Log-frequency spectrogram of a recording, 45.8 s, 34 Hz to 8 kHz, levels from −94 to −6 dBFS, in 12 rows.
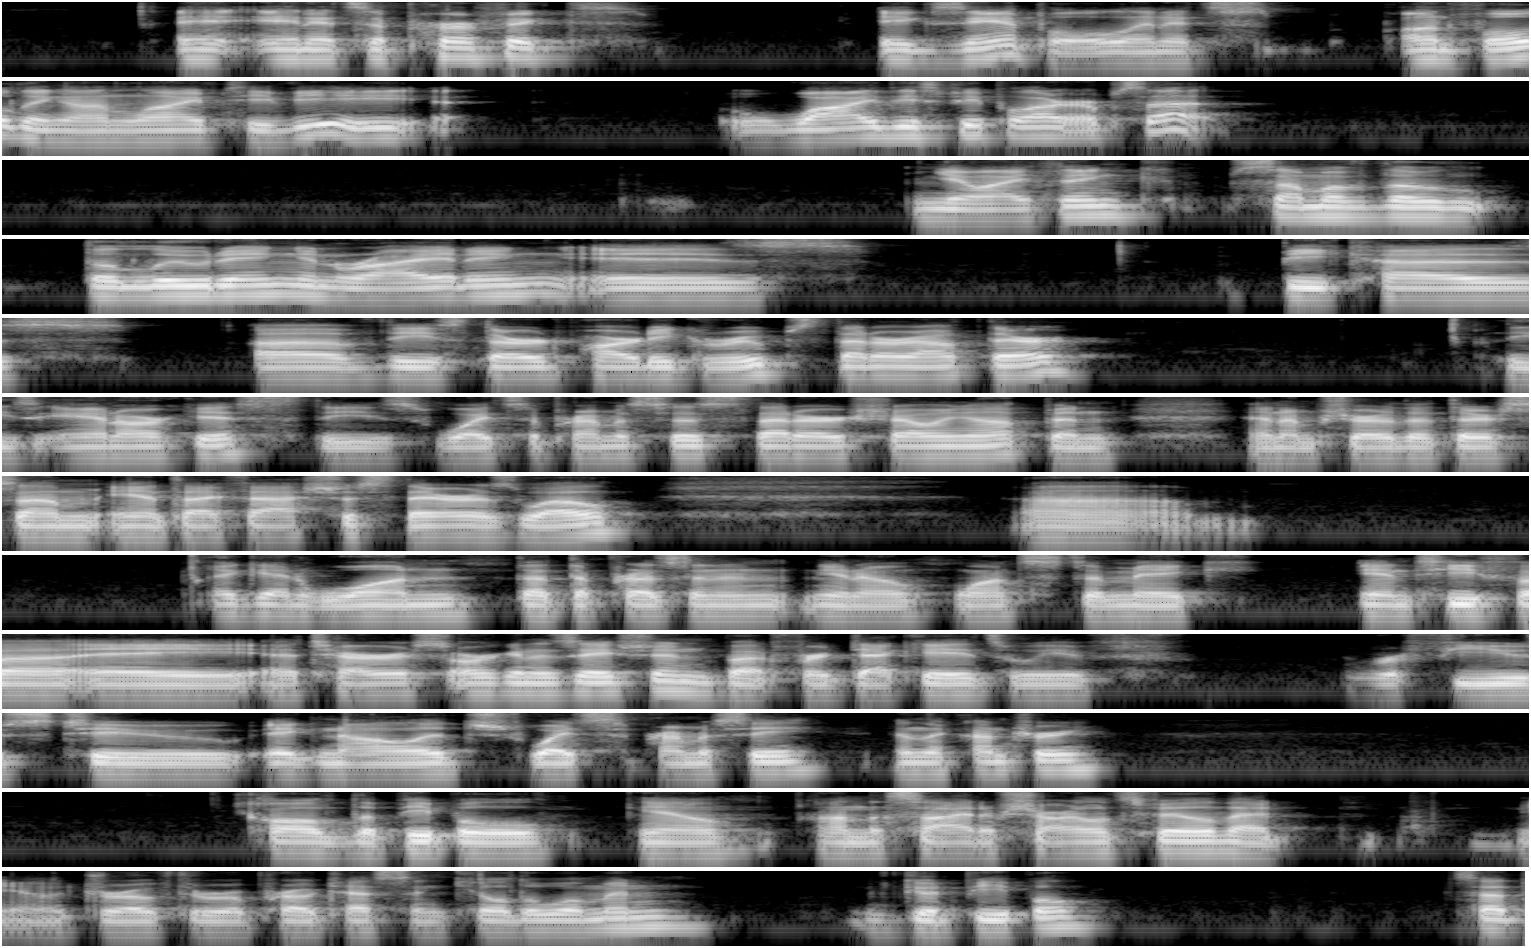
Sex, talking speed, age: male, 145 wpm, 20-39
